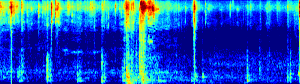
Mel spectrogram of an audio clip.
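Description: A back door being opened: jangling and light clicks from the latch and handle, with a louder knock about two and a half seconds in and a sharp click near four seconds.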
